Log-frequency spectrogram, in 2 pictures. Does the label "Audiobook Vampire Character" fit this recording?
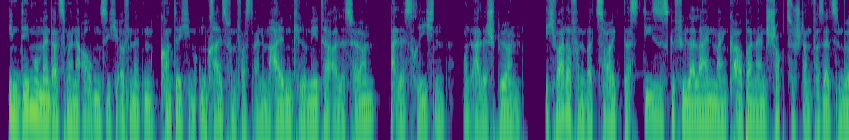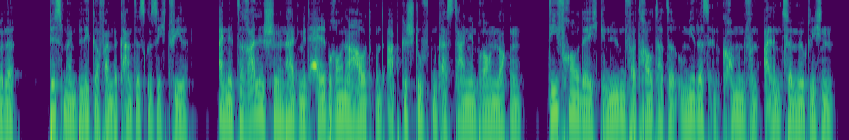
Yes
